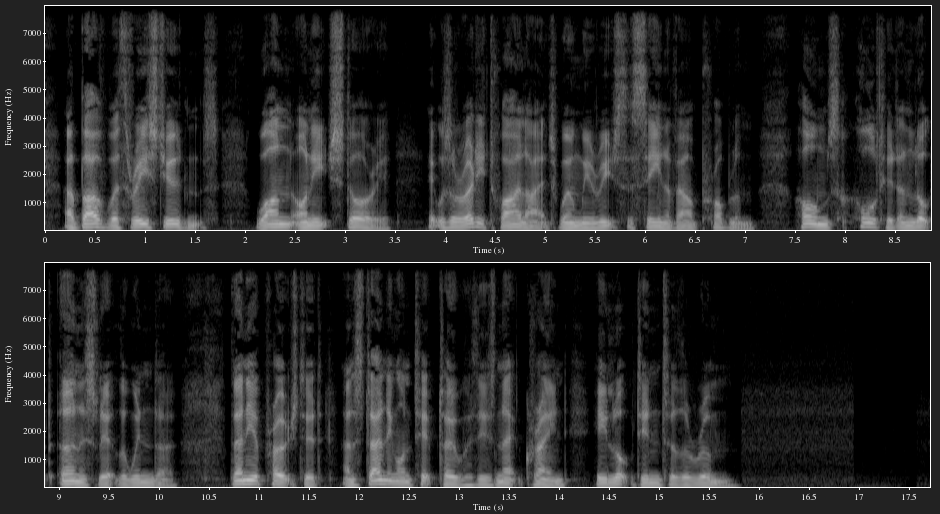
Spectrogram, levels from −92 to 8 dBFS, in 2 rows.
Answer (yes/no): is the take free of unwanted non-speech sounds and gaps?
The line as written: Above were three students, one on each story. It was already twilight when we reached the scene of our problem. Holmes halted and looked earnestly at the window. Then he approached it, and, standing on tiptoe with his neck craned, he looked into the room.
yes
